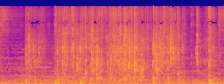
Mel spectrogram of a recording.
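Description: Wooden spoon stirring and scraping butter and sugar in a glass mixing bowl, a rapid irregular clatter as the mixture is creamed by hand, over background music.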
